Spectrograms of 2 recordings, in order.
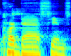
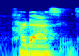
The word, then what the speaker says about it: Kardashians: Kardashians. Just lose the H. Kardashians.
